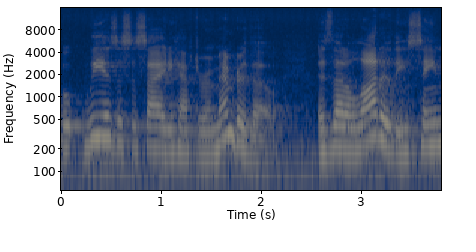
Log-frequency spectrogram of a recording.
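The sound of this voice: The intonation moves in a lively way. It is an unforced reading voice.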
